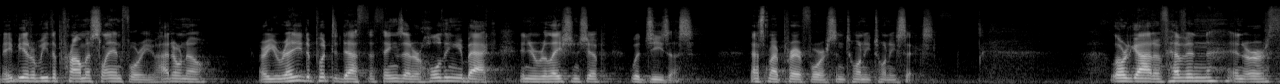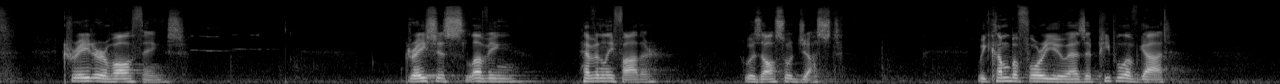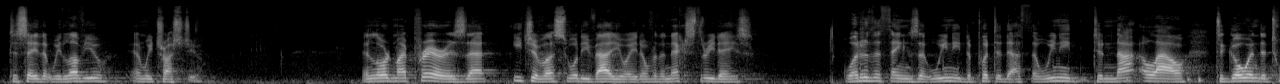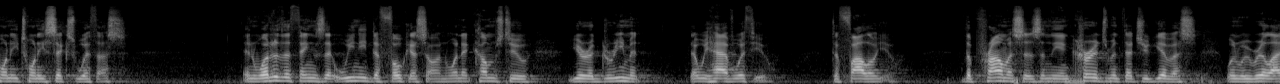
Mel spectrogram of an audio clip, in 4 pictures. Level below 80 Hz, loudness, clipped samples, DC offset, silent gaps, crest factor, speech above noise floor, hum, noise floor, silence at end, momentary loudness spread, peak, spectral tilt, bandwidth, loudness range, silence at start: -58 dBFS; -25 LUFS; under 0.1%; under 0.1%; none; 22 dB; 32 dB; none; -57 dBFS; 0 s; 12 LU; -2 dBFS; -4.5 dB/octave; 17 kHz; 5 LU; 0 s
